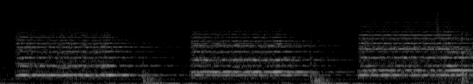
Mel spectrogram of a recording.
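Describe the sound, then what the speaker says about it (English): Adagio violins from 8Dio play spiccato, three sustained-looking bowed phrases with bright harmonic layers, separated by short gaps, moderately loud with no voices. "Now bounce is spiccato, and that's the one I've used in this track."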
